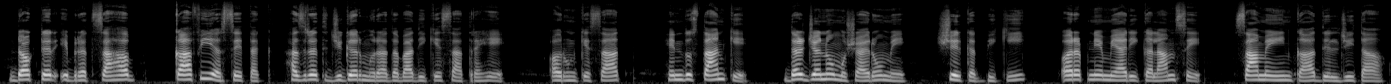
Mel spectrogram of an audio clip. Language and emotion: Urdu, neutral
